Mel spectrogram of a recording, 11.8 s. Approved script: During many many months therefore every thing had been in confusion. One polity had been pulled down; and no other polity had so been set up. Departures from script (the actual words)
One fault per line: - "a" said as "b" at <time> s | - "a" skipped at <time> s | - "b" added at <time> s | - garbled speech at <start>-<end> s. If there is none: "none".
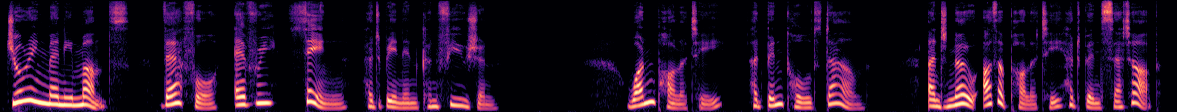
- "many" skipped at 0.7 s
- "so" skipped at 10.8 s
